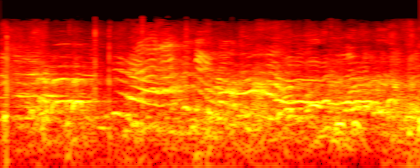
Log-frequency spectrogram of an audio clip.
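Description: Several people talking and calling out over each other, loudly, with no single voice standing clear.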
